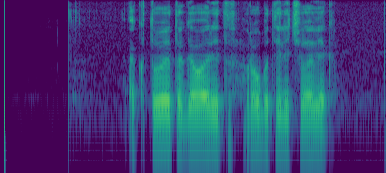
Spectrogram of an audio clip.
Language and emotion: Russian, neutral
